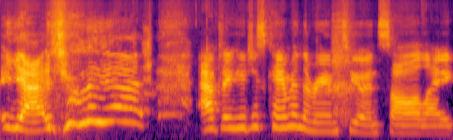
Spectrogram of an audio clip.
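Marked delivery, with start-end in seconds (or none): 0.4-1.1 very high, all-caps shriek. Retelling a book scene where a character screams a name: imitating Warner screaming. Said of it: "In all caps".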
